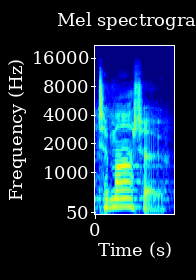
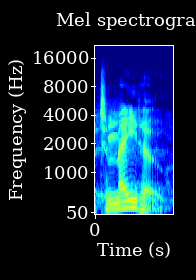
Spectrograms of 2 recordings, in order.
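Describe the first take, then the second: First: It is said in an Australian accent. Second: It is said in an American accent. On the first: This is how the speaker's own country says it. "I speak Australian. I say tomato" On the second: This is how the listeners' country says it. "you say tomato"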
